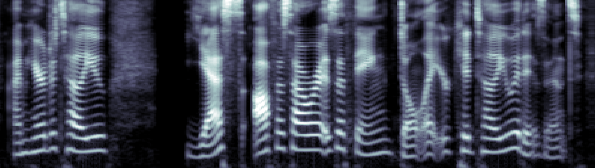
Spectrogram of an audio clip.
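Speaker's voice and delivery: ordinary talk, nothing marked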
